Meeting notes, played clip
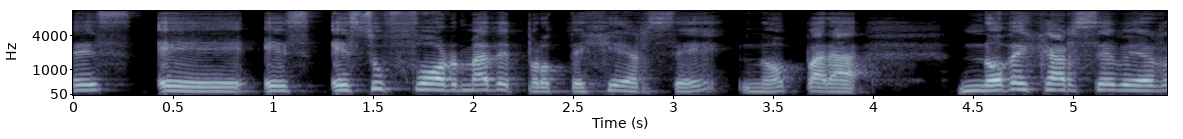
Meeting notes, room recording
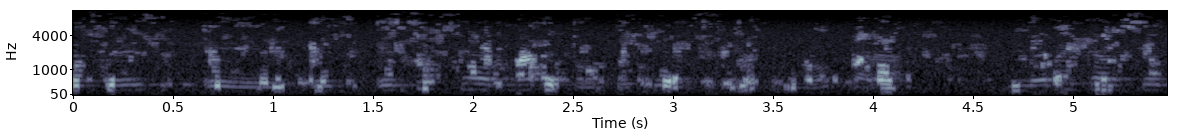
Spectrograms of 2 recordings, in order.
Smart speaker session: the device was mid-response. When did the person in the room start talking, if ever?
none

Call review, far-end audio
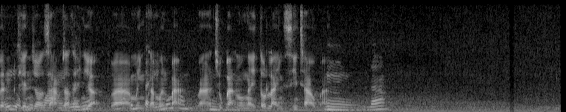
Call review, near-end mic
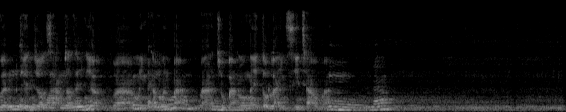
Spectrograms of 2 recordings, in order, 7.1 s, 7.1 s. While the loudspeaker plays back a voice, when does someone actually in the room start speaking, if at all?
none

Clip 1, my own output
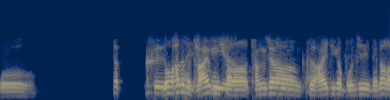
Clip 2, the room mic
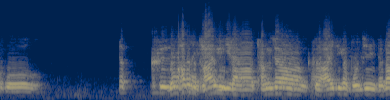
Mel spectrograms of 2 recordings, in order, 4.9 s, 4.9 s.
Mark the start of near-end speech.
none

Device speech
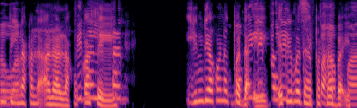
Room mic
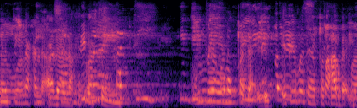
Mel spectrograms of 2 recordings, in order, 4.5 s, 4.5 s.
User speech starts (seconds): 0 s

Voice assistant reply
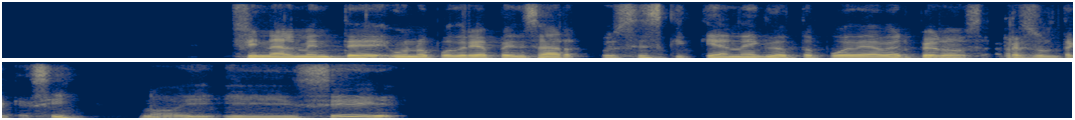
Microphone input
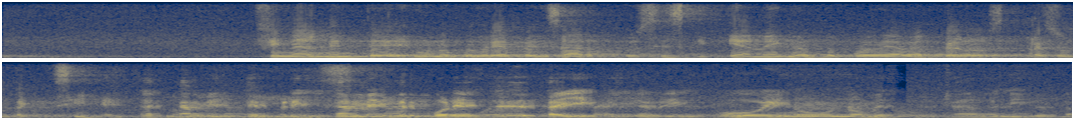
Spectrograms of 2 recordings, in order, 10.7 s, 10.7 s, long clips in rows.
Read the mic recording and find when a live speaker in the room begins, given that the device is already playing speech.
6 s

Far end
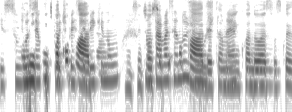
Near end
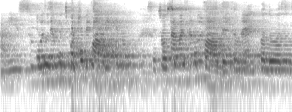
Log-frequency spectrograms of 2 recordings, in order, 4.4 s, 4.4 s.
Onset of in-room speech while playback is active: none

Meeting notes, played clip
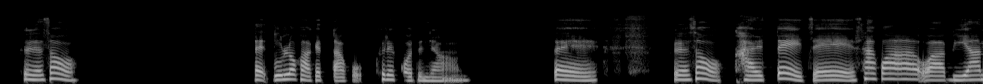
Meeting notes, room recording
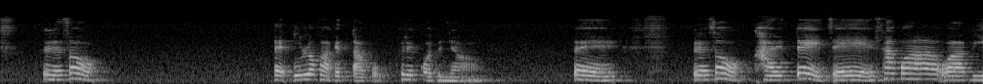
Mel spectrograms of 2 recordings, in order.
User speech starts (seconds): none

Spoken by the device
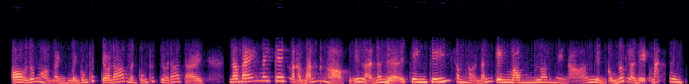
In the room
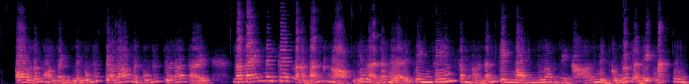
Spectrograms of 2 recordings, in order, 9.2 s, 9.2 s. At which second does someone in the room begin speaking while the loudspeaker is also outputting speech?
none

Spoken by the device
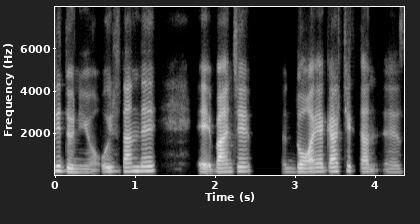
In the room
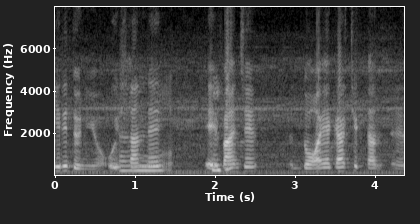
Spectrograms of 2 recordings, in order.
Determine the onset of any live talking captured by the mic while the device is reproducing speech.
1 s

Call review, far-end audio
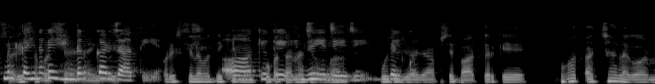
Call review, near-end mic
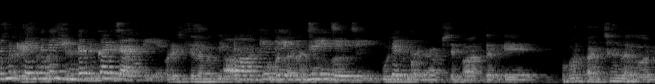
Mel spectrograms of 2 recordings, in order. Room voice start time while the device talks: none

